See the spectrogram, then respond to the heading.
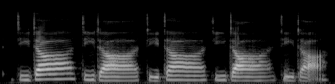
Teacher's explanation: a couple of syllables where the first is unstressed and the second is stressed so i've written this out phonetically here as dee da dee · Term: iambic pentameter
